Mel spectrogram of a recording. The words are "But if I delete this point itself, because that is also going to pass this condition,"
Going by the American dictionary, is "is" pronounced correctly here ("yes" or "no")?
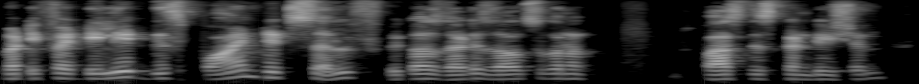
yes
